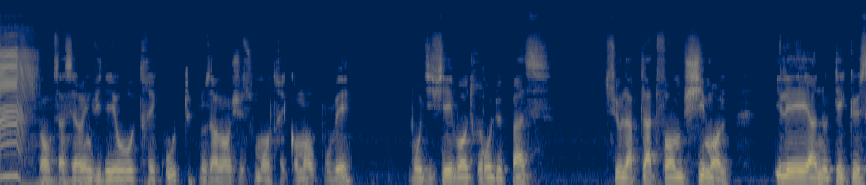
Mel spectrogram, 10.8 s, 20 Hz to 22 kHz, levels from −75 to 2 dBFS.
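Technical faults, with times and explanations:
2.31–2.35 s, 3.91–3.94 s, 6.02–6.05 s, 9.73–9.76 s, broken MP3 bit reservoir: brief garbled glitches as the audio jumps ahead, likely from dropped frames starving the next 26.1 ms frame of borrowed data.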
